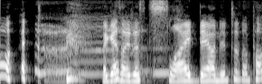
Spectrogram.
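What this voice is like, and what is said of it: Usual voice. Nothing is said of it.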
